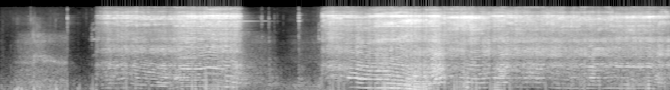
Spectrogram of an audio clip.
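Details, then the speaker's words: Oscillating bone saw, harsh high-pitched buzzing in two bursts with a falling whine as it bites, making femoral cuts in total knee replacement, collateral ligaments protected by retractors; oscillating bone saw cutting. "دول بيركبوا على الفيمر من ورا ويحملنا بيهم الايه الكولاترال ليجمنتس عشان المنشار بتاعنا ما ياكلش الليجمنتس ونلاقي بعد كده عندنا انستابيليتي."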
